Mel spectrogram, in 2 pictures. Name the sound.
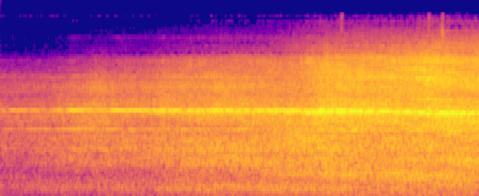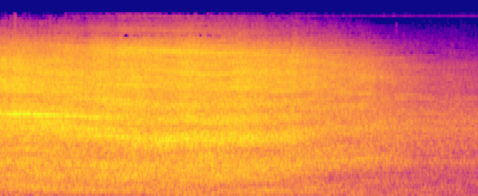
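airplane engine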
